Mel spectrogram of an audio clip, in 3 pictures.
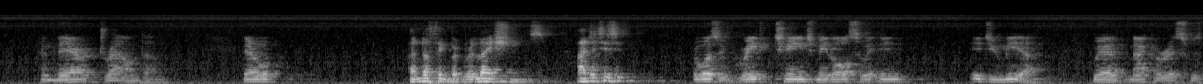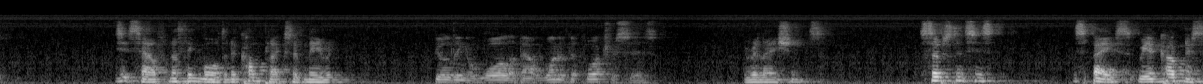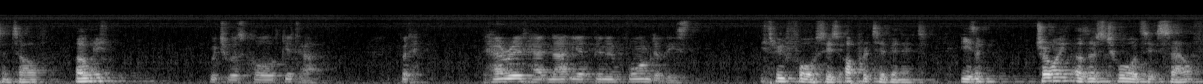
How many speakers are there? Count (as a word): two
